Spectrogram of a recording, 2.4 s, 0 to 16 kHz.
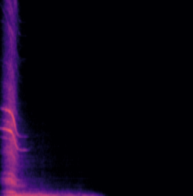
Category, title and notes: Sound effects > Other
Sound Design Elements Whoosh SFX 014
ambient, audio, cinematic, design, dynamic, effect, effects, element, elements, fast, film, fx, motion, movement, production, sound, sweeping, swoosh, trailer, transition, whoosh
